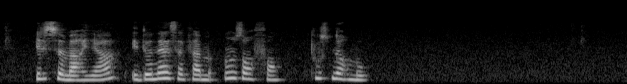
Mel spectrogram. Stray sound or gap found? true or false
false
